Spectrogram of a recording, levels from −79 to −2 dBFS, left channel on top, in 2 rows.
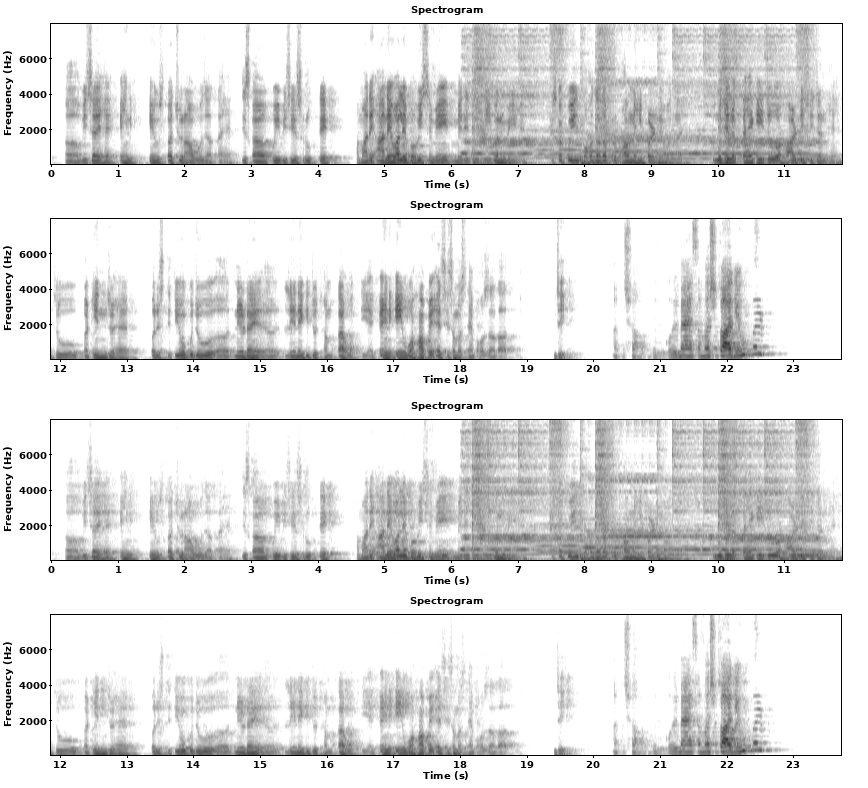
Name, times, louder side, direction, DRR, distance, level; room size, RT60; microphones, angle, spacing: voice 1, 0.2-4.2 4.6-7.1 7.5-9.6 9.9-13.0 13.4-18.7 19.4-19.6, left 1 dB, 60° left, 4 dB, 1.9 m, -33 dB
sound 1, 6.1-11.5, right 2 dB, 40° right, 3.6 m, -36 dB
voice 2, 20.6-22.6, left 1 dB, 10° left, 1 dB, 1.8 m, -32 dB
22.0 x 20.5 x 2.4 m, 0.63 s
head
